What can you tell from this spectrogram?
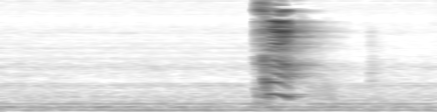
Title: Really loud hiccups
